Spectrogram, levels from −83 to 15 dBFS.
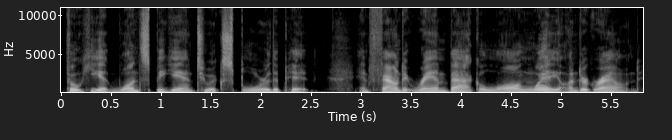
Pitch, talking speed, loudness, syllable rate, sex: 150 Hz, 185 wpm, -17 LUFS, 4.4 syllables/s, male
